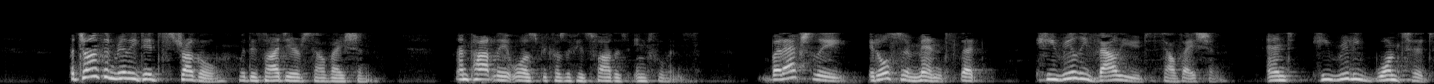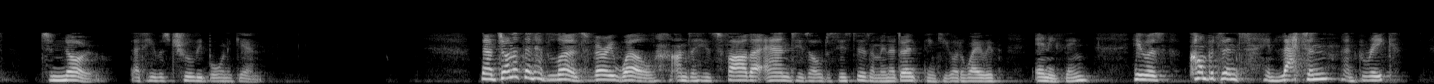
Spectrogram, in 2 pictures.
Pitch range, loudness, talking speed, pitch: 160-220 Hz, -19 LUFS, 150 wpm, 185 Hz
